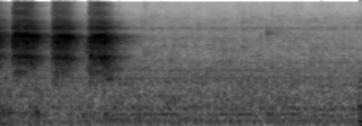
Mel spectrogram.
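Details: Budgerigars indoors, a father and his two sons fighting over a cup, give three harsh, high squawks in quick succession, then the room goes quiet.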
